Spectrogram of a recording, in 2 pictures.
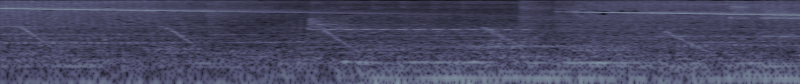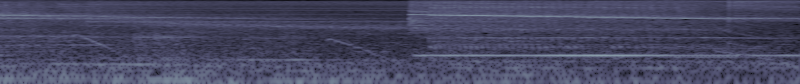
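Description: Experimental electronic synthesizer drone music: a dense low drone under high whistling tones that glide slowly downward in pitch, with a steady held tone coming in about six seconds in.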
